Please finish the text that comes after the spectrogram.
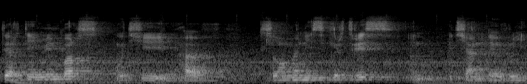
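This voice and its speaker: Deep-voiced young man in an echoey hall. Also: steady tone, background noise. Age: young adult. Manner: halting, pausing between short phrases. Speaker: student council president. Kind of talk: formal introductory speech to camera. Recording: echoey hall, music behind.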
